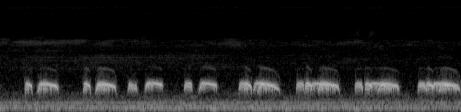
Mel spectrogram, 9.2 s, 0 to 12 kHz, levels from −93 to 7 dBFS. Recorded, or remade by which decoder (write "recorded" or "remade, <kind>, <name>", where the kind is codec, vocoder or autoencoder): recorded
